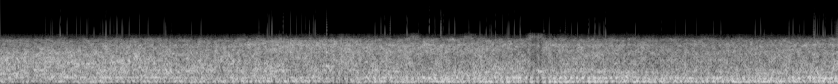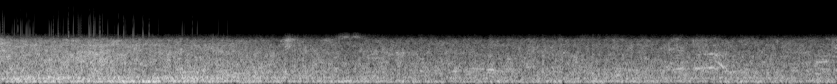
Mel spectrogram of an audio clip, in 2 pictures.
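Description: Loud, steady street noise: a vehicle engine running, with voices mixed in.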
